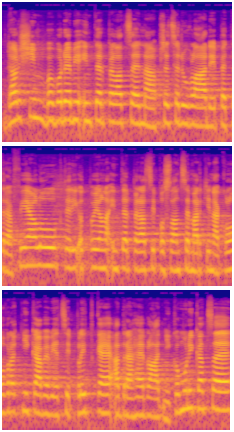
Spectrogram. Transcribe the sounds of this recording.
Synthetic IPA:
dalʃiːmbo̞dɛmjɛʔɪnt̪ɛɾpɛlat͡sɛnapr̥ɛt̪sɛduvlaːdɪpɛt̪ɾafɪalukt̪ɛɾiːʔo̞t̪̚po̞vjɛlna̰ʔɪnt̪ɛɾpɛlat͡sɪpo̞slant͡sɛmaɾcɪnako̞lo̞vɾat̪ɲɪkavɛvjɛt͡sɪplɪt̪kɛːʔad̪ɾaɦɛːvlaːdɲiːko̞munɪkat͡sɛ

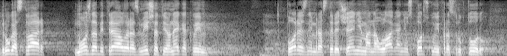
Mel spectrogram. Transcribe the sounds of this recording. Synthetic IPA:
d̪ɾuɡast̪ʋaːɾ | mo̞ʒd̪abit̪ɾe̞balo̞ɾazmiːʃʎat̪io̞ne̞kakʋim | po̞ɾe̞znimɾast̪e̞ɾe̞t͡ɕe̞ːɲimanaulˠaːɡaɲeuspo̞ɾt̪skuinfɾast̪ɾukt̪uːɾṵ

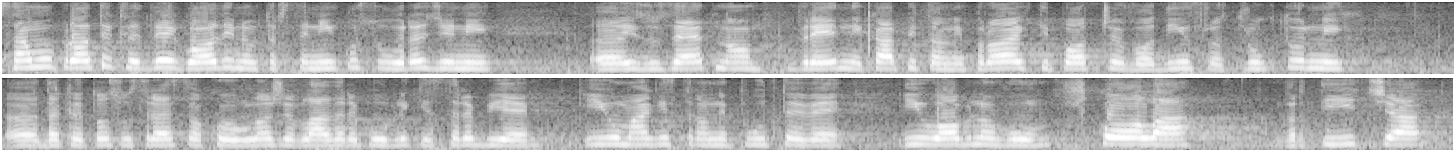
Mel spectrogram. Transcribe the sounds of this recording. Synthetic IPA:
samoupɾo̞t̪e̞kle̞d̪ʋeːɡo̞d̪ine̞ut̪r̩seniːkusuuɾad͡ʑe̞ni | izuzet̪noʋɾe̞ːd̪nikapit̪alˠnipɾo̞jekt̪ipo̞t͡ʂeʋod̪infɾast̪ɾukt̪uɾnix | d̪akle̞t̪o̞ːsusɾet̪t̪vako̞jeulˠaʒeʋlˠaːd̪aɾe̞publike̞sr̩bije̞ | iumaɡist̪ɾalne̞puːt̪e̞ʋe̞ | iuo̞bno̞ʋuʃkoːla | ʋr̩t̪iːt͡ɕa

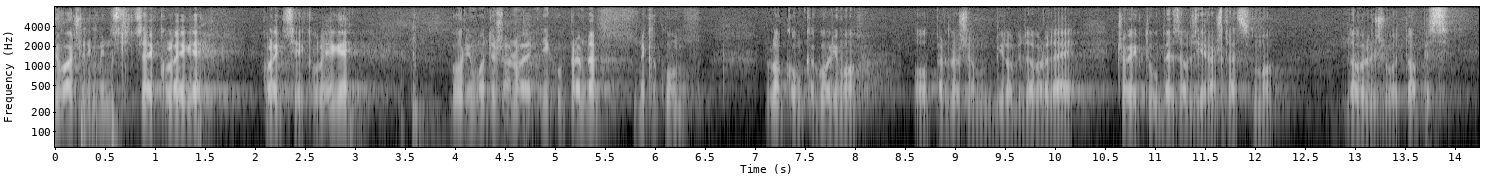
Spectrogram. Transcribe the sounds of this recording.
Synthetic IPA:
iuʋaːʒeniminist̪ɾi̥t̪sekoleːɡe | koleːɡit̪sijeikʰoleːɡe̞ | ɡo̞ʋoɾiːmoːd̪r̩ʒaːʋnomjet̪niːkupɾemd̪anekakʋoːm | lˠokomkad̪ɡo̞ʋo̞ɾiːmo | opɾed̪lˠoʒenubiːlˠo̞bid̪o̞bɾod̪aje̞t͡ʃo̞ʋje̞k̚t̪uːbe̞zo̞bziːɾaʃt̪asmo | d̪o̞biliʒiʋot̪opis

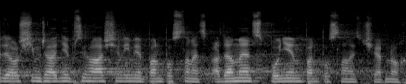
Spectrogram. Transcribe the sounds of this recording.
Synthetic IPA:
dalʃiːmr̝aːdɲɛpr̥ɪɦlaːʃɛniːmjɛpanpo̞slanɛt͡sʔadamɛt͡spo̞ɲɛmpanpo̞slanɛt͡st͡ʃɛɾnox

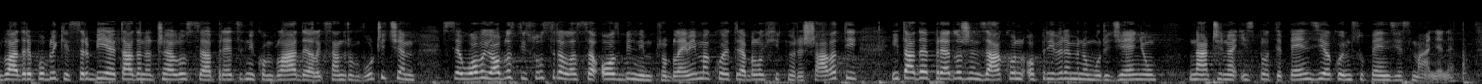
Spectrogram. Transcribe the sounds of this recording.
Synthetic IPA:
vlˠaːd̪aɾe̞publikesr̩bijet̪ad̪anat͡ʂelusapɾet̪sed̪niko̞mvlˠaːd̪e̞aleksand̪ɾo̞mʋut͡ʂit͡ɕe̞mse̞uo̞ʋo̞jo̞blˠast̪isust̪ɾelasaʔozbiʎnimpɾo̞bleːmimako̞jet̪ɾɛbalˠoxit̪noɾe̞ʃaːʋat̪iit̪ad̪aje̞pɾed̪lˠo̞ʒenzaːko̞no̞pɾiʋɾe̞me̞no̞muɾed͡ʑeːɲu | naːt͡ʂinaʔisplˠat̪e̞pe̞nzijako̞jimsupe̞ːnzije̞sma̰ːɲḛnʔḛ

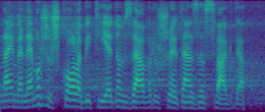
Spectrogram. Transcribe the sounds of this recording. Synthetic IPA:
naimenemo̞ʒeʃko̞ːlabit̪ijed̪nomzaʋr̩ʃujet̪anzasʋaɡd̪a

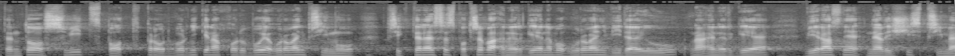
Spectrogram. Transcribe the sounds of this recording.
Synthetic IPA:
t̪ɛnt̪o̞sviːt̪spo̞t̪pɾoodbo̞ɾɲiːkɪnaxudobujɛʔuːɾo̞vɛɲpr̝̥iːmu | pr̥ɪkt̪ɛɾɛːsɛspo̞t̪r̝̥ɛbaʔɛnɛɾɡɪjɛnɛbo̞ʔuːɾo̞vɛɲviːdajuːnaʔɛnɛɾɡɪjɛ | viːɾazɲɛnɛlɪʃiːspr̥iːmɛ

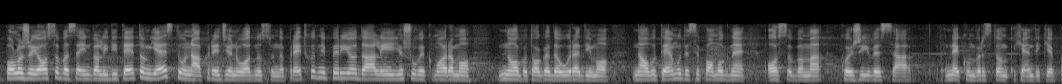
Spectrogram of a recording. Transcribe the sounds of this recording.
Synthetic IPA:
po̞lo̞ʒajo̞so̞basainʋalid̪it̪eːt̪o̞mjest̪eunapɾed͡ʑe̞nuo̞d̪nosunapɾeːt̪xo̞d̪nipeɾio̞d̪alijo̞ʃuʋekmo̞ːɾamo̞ | mno̞ɡot̪o̞ɡad̪auɾaːd̪imo̞ | nao̞ʋut̪eːmud̪ase̞po̞mo̞ɡne | o̞so̞bama | ko̞jeʒiːʋesa | nekomʋr̩st̪o̞mxend̪ikep

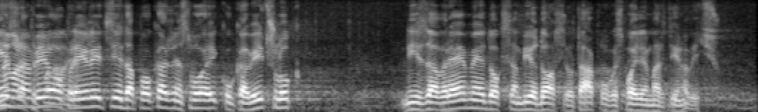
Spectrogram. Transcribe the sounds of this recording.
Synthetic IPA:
niːsambioupɾiːlit̪sid̪apo̞kaːʒemsʋo̞ːjkukaʋit͡ʃluk | nizaʋɾeːmed̪o̞ksambio̞d̪osilt̪akoɡospod̪inemaɾt̪ino̰ʋḭt͡ɕu̥

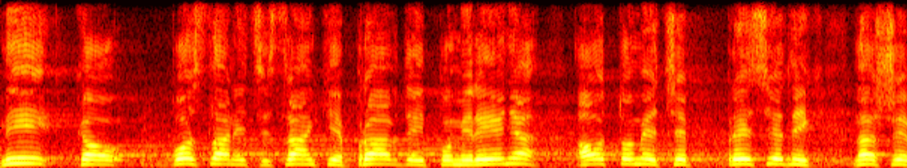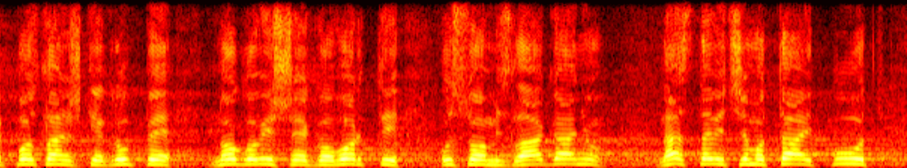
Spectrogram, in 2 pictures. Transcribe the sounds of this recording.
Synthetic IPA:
miːkaopo̞slˠanit̪sist̪ɾaŋke̞pɾaːʋd̪e̞ipo̞miɾe̞ːɲaː | o̞t̪o̞me̞t͡ɕe̞pɾe̞ːt̪sje̞d̪nik | naʃe̞po̞slˠanit͡ʃke̞ɡɾupe̞ | mno̞ɡo̞ʋiʃe̞ɡo̞ʋo̞ɾit̪i | usʋo̞ːmizlˠaːɡaːɲu | nast̪aʋit͡ɕe̞mo̞t̪aːjpuːt̪

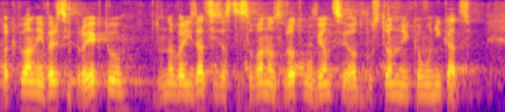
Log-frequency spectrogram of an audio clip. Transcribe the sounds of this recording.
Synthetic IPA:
vakt̪ualnɛjvɛɾsʲjipɾɔjɛkt̪u | nɔvɛlʲizat̪sʲjizast̪ɔ̥sɔvanɔzvɾɔt̪muvʲjɔnt̪sɘɔd̪vust̪ɾɔnːɛjkɔmuɲikat̪sʲji

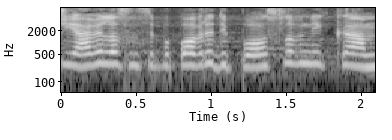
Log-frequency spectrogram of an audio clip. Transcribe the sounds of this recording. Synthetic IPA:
jaːʋilˠasamse̞po̞po̞ʋɾe̞d̪ipo̞slˠoʋnika

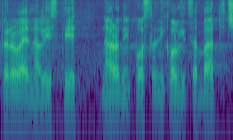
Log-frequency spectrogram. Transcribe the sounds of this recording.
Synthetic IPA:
pr̩ʋajenalist̪i | naːɾo̞d̪nipo̞slˠaniko̞lɡit̪sabat̪i̥t͡ɕ

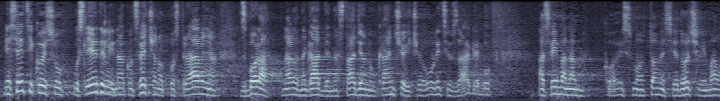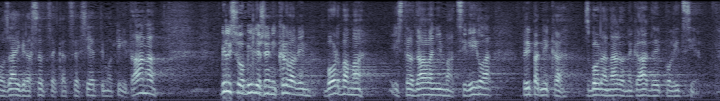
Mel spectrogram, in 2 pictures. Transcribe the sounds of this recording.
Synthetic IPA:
mje̞se̞ːt̪siko̞jisuuslʲjeːd̪ilinaːko̞nsʋe̞t͡ʃano̞ɡ̚po̞st̪ɾo̞jaːʋaɲa | zbo̞ɾanaːɾo̞d̪ne̞ɡaɾd̪e̞nast̪ad̪io̞nuːkɾaɲt͡ʃejut͡ʃojulit̪siuza̰ːɡɾe̞bu | asʋimanam | ko̞jismo̞t̪o̞me̞sʋje̞d̪o̞t͡ʃilimaːlˠo̞zaiɡɾasr̩t̪se̞kad̪se̞sje̞t̪imot̪iɣd̪aːna | biːlisuo̞biʎe̞ʒe̞nikr̩ʋaʋimbo̞ɾbama | ist̪ɾad̪aːʋaɲimat̪siʋiːla | pɾipad̪nika | zbo̞ːɾanaːɾo̞d̪ne̞ɡaːɾd̪e̞ipo̞lit̪sije̞

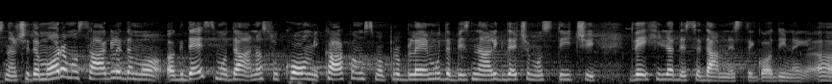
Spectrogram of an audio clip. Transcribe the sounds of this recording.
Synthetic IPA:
znaːt͡ʃid̪amo̞ːɾamo̞saɡle̞d̪amo̞ɡd̪e̞smo̞d̪anasuko̞mikakʋo̞msmo̞pɾo̞ble̞ːmud̪abiznaliɡd̪e̞t͡ɕe̞most̪it͡ɕi | d̪ʋeːxiʎad̪e̞sed̪amnɛst̪e̞ɡo̞d̪inḛ

